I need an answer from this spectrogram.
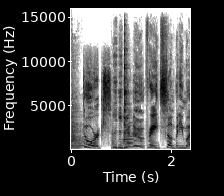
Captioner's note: laughing like an idiot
